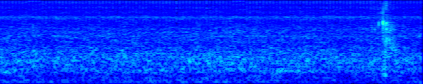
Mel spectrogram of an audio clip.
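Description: Faint, steady hiss of a curry cooking in an open pressure-cooker pot on the stove, with no stirring knocks.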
